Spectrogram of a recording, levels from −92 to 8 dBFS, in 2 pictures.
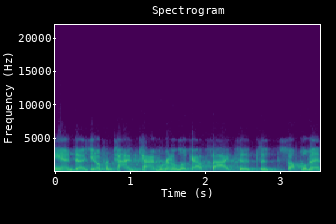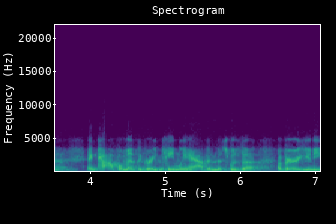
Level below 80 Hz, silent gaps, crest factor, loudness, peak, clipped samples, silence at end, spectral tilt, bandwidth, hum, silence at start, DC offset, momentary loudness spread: -66 dBFS; none; 16 dB; -26 LUFS; -8 dBFS; under 0.1%; 0 s; -7.5 dB/octave; 5.4 kHz; none; 0 s; under 0.1%; 5 LU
